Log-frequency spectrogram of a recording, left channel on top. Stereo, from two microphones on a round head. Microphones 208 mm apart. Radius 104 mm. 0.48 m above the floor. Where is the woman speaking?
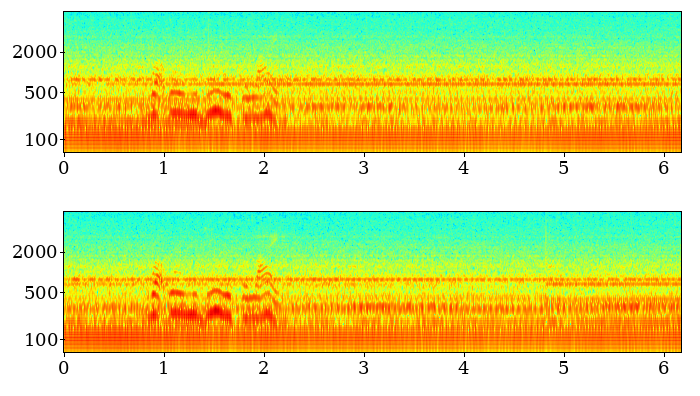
15° right (ahead or behind).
